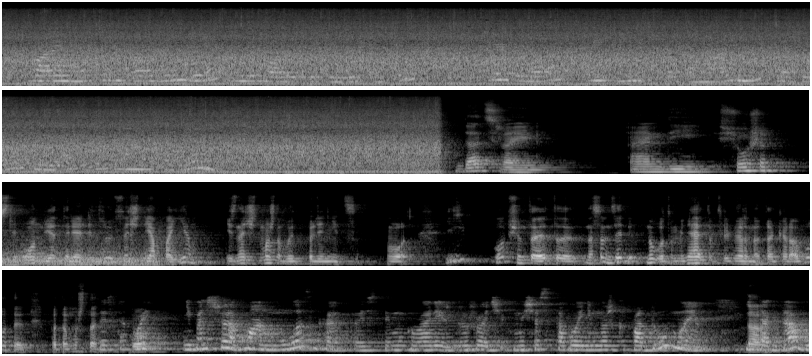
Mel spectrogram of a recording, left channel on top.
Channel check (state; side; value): different; both; correlation 0.01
